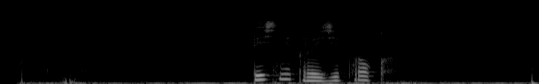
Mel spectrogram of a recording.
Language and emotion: Russian, neutral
